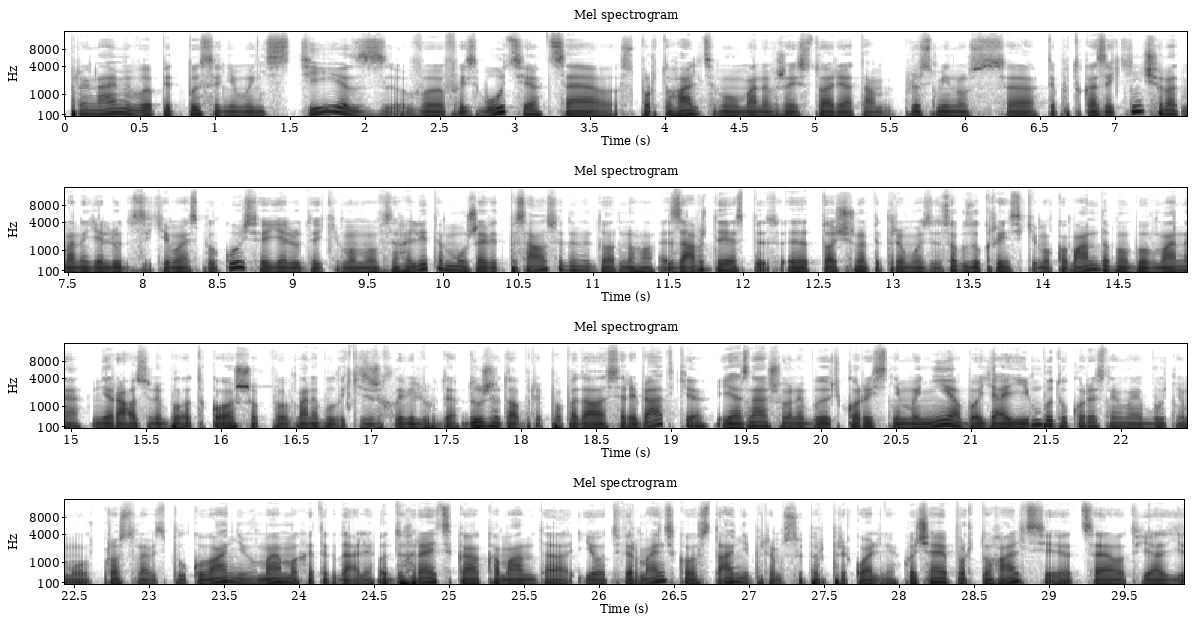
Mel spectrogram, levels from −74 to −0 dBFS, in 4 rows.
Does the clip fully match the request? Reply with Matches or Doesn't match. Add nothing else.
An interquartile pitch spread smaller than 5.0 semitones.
Matches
